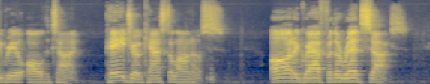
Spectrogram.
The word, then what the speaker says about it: Castellanos: red sox nation in the house with pedro castellianos i might have thrown an eye in there i just realized as i pronounced that name so proudly as a red sox fan it's castellanos there's no ayanos but he's still a good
